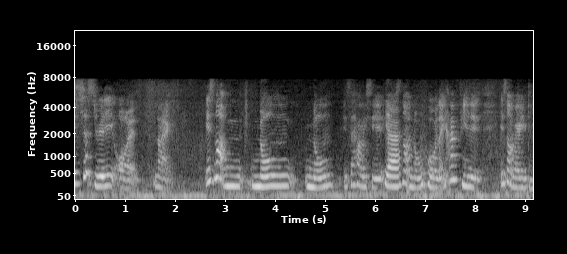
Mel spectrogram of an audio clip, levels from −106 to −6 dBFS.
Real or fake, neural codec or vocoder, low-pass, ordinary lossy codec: fake; codec, 16 kHz, 4 kbps, FreqCodec, larger model; none; none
